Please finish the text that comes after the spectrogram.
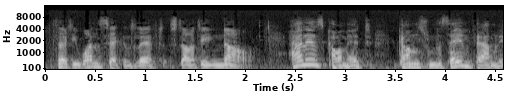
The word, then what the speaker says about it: Halley's Comet: to reappear in 1986, the correct pronunciation is Halley's Comet and not Halley's Comet, but that is the subject on the card, so I'm afraid I have to mispronounce the word, and I do apologize to the audience. I happen to be a member of the Halley's Comet Society, and therefore I'm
